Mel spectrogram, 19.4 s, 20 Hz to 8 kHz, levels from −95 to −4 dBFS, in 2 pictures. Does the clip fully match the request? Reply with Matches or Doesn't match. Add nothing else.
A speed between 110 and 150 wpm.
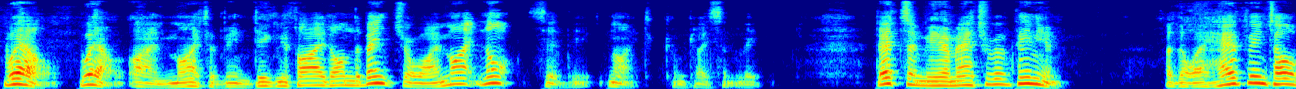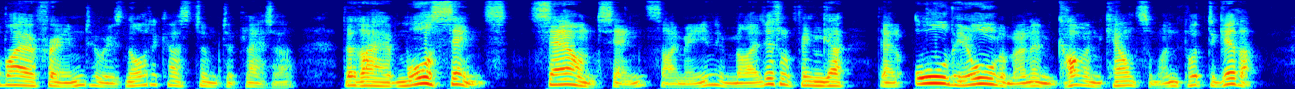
Doesn't match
